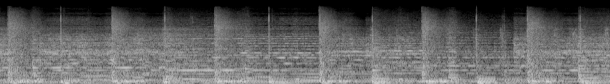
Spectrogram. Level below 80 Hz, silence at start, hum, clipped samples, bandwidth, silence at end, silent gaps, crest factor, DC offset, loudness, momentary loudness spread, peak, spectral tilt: -26 dBFS; 0 s; none; under 0.1%; 16 kHz; 0 s; none; 14 dB; under 0.1%; -16 LUFS; 3 LU; -2 dBFS; -4.5 dB/octave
